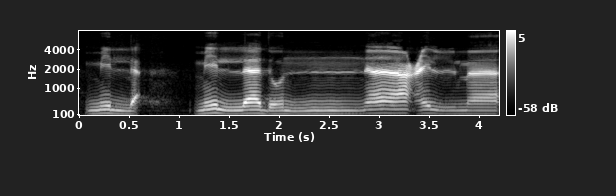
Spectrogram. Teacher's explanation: നൂന് തികച്ചും ലാമിലേക്ക് ലയിപ്പിച്ചു, മണിക്കാനില്ല. ആ നൂനിന് എന്താ ഉച്ചാരണം തീരെ കേൾക്കൂല.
